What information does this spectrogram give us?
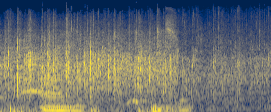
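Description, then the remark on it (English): An audience at a church service applauds after a scripture reading, with dense, steady clapping throughout, a few voices audible beneath it, the applause easing slightly in loudness toward the end. “And let's give them a round of applause as we...”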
